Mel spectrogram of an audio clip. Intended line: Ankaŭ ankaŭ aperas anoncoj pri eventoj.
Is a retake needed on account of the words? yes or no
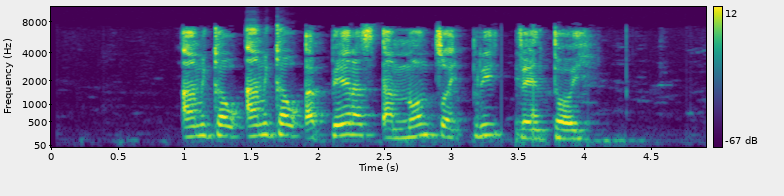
no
